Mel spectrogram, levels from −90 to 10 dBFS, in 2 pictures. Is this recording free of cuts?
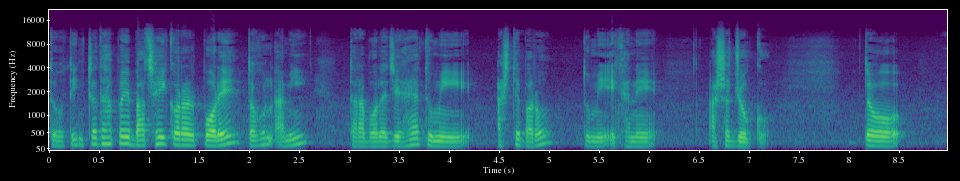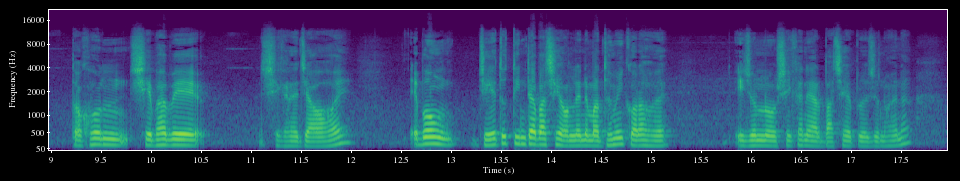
yes; 0 cuts

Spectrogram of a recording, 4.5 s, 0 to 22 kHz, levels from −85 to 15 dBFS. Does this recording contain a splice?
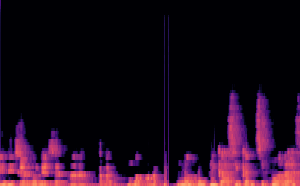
yes; 1 cut; at 2.5 s

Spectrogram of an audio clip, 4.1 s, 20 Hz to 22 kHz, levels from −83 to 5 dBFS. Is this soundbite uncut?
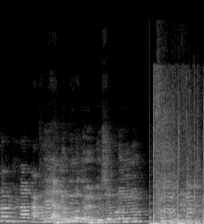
yes; 0 cuts

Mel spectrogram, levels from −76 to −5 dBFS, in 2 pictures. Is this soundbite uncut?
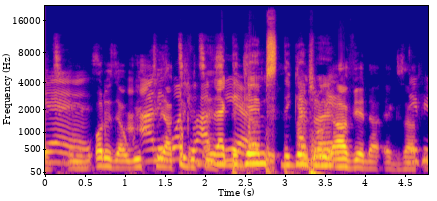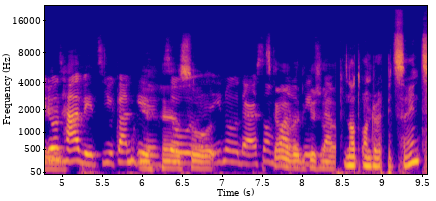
no; 1 cut; at 8.5 s

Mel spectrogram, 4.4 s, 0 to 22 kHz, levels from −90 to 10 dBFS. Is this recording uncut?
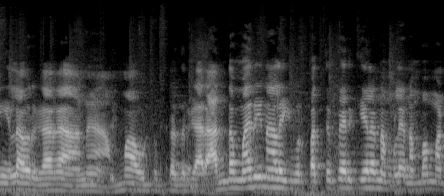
yes; 0 cuts

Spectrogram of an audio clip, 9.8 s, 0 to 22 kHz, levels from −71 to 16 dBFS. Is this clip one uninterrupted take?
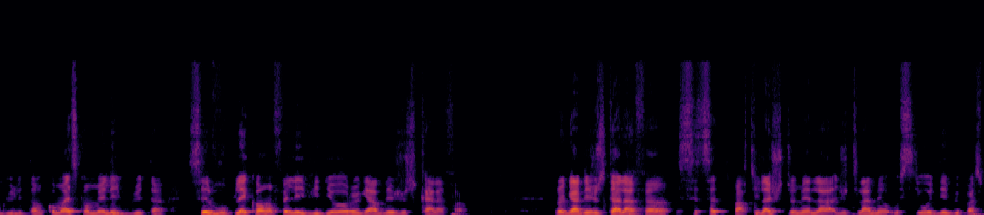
yes; 0 cuts

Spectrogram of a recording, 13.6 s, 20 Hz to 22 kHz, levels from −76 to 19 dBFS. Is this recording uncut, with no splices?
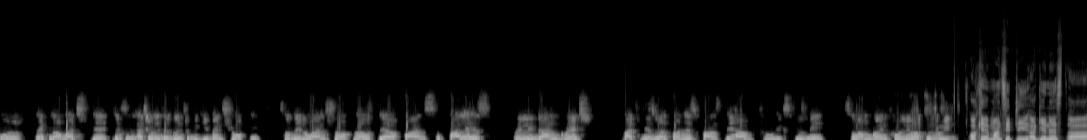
yes; 0 cuts

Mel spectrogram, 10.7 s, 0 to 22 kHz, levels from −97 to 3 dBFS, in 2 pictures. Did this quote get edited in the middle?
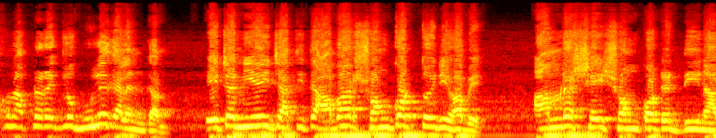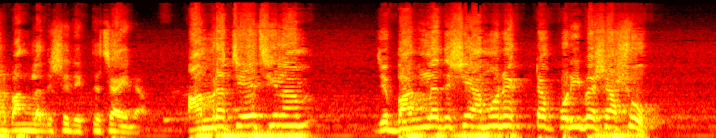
yes; 2 cuts; at 1.4 s, 6.5 s

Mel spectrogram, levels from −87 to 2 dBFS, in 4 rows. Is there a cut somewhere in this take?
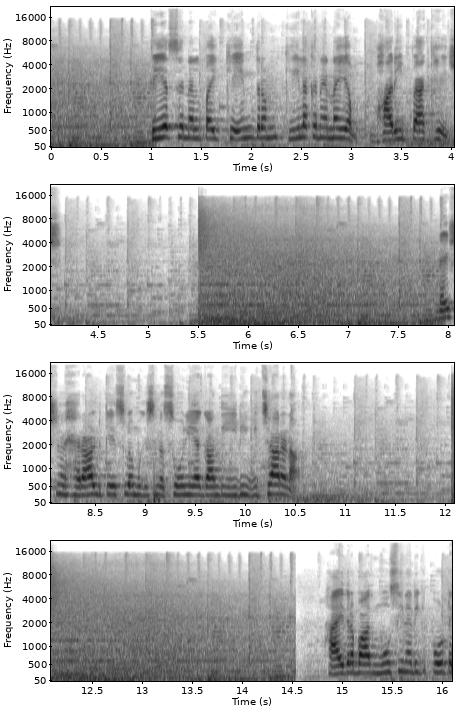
yes; 1 cut; at 0.9 s

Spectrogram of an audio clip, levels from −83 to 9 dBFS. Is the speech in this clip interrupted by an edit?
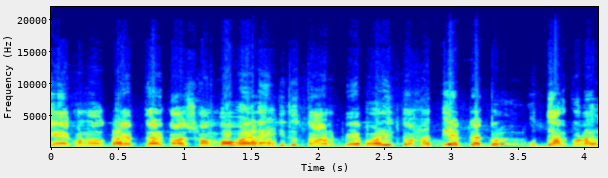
yes; 1 cut; at 1.8 s

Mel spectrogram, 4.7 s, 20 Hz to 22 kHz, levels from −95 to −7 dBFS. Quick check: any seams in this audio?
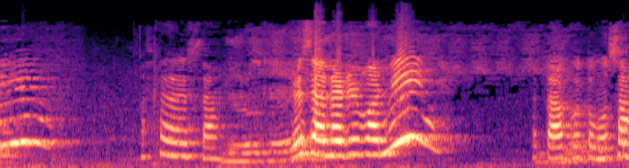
no; 0 cuts

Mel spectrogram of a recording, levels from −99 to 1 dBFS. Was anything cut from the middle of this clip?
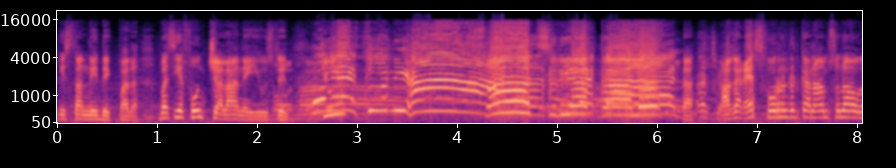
yes; 1 cut; at 6.3 s

